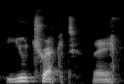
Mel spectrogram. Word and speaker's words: Utrecht: It's pronounced Utrecht.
